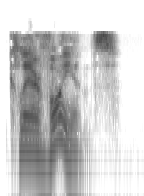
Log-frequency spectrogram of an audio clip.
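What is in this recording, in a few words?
"clairvoyance", British English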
